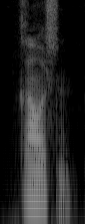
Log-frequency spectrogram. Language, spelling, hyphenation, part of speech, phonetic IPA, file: German, Rauschen, Rau‧schen, noun, [ˈʁaʊ̯ʃn̩], De-Rauschen.ogg
- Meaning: 1. a murmur 2. noise 3. sough 4. whoosh 5. rustle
